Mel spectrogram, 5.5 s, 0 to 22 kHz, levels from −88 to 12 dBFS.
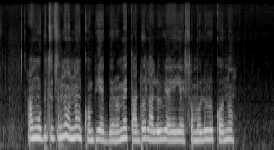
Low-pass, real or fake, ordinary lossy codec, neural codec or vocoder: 19.8 kHz; fake; none; vocoder, 44.1 kHz, 128 mel bands, Pupu-Vocoder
